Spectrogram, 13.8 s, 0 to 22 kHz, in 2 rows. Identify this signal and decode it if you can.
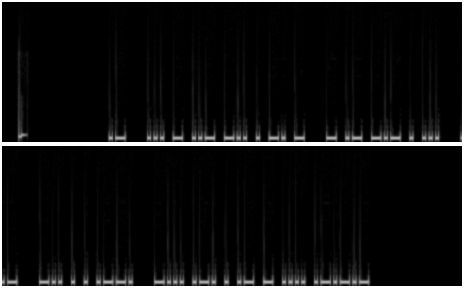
Morse code, heard as a keyed tone, about 25 wpm, 700 Hz. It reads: A STUDENT TAKES A DEEP BREATH.
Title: Additional Easy Phrases 25wpm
